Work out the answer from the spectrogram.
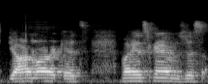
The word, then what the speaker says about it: Yahrmarkt: name my last name is terribly hard to pronounce and spell but it's jar markets my Instagram is just r y a h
